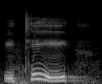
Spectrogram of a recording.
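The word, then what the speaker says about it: Et (את): Now, not et, not the space guy. Don't worry about that. I'm talking about the letter E and a T. Et is how you pronounce it.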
